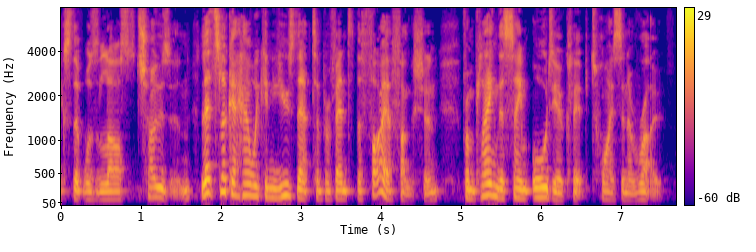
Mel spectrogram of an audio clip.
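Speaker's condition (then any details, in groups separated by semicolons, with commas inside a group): No condition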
